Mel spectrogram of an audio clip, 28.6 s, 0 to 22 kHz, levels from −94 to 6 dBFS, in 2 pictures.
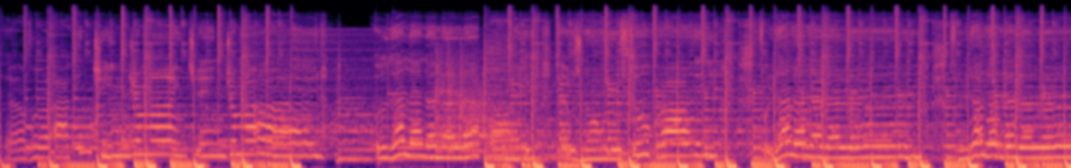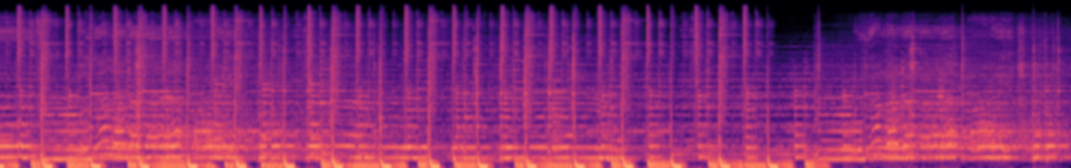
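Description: No technical faults are audible.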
